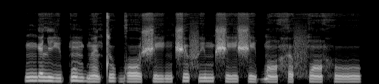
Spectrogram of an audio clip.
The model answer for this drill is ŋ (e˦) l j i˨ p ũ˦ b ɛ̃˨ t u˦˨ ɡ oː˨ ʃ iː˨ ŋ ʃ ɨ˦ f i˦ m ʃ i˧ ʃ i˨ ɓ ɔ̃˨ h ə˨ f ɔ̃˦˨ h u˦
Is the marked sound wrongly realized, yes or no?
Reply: no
